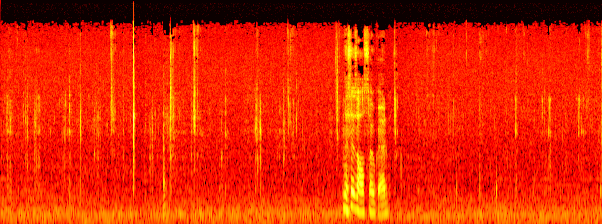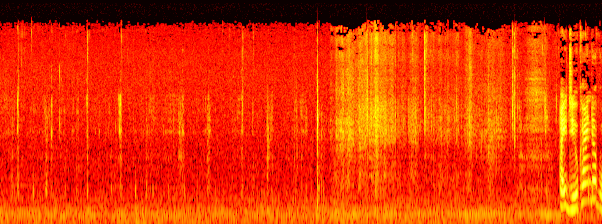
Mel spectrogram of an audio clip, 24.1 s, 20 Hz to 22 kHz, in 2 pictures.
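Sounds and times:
person chewing food: 0:00.0 - 0:06.8, 0:07.8 - 0:23.2
paper napkin rustle: 0:18.6 - 0:22.2.

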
